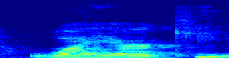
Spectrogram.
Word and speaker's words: Wirearchy: Quand on m'a suggéré l'entrevue, j'étais vraiment contente de découvrir votre livre, Wyarchy. Est-ce que je le prononce correctement? Oui, OK. Wirearchy, OK.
